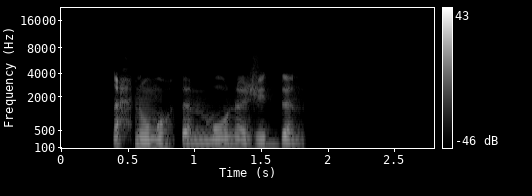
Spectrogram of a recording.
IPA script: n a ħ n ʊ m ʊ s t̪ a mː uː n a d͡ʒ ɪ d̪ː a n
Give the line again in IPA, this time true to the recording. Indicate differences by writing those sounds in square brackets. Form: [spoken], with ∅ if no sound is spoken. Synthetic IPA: n a ħ n ʊ m ʊ [h] t̪ a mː uː n a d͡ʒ ɪ d̪ː a n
